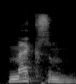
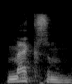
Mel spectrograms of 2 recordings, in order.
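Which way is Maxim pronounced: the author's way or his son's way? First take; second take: son's way; son's way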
